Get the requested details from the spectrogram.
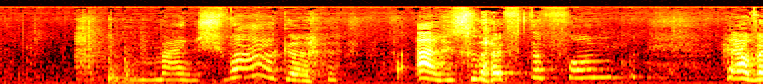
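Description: A middle-aged woman speaks with animation, close by in a room.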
